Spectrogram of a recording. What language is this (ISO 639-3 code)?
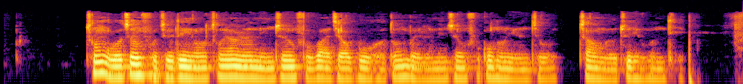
zho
